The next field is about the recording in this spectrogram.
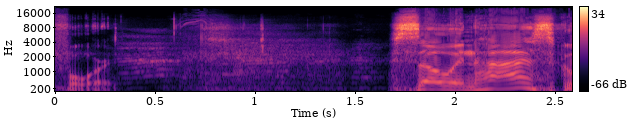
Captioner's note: laughter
